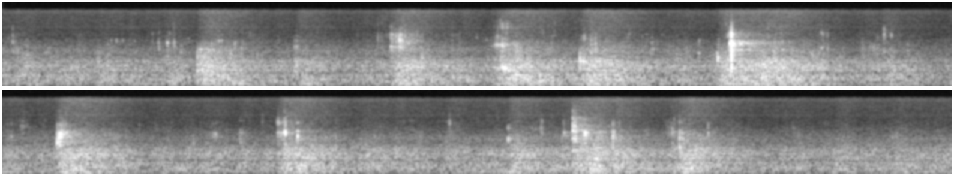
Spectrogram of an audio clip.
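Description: Close-up eating noises of lobster and garlic noodles: chewing and mouth sounds, with short crackles and clicks about once a second, the sharpest a little over a third of the way in.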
